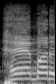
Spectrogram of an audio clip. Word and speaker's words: Haber: हैबर विधि से। गौर कीजिएगा, NCERT लिखता है हाबर विधि, तो हाबर विधि रहे, हैबर विधि रहे, सब प्रोनाउंसिएशन का अंतर है, नाम वही है, इसलिए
